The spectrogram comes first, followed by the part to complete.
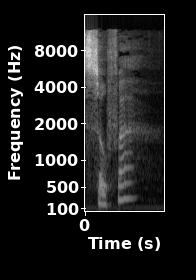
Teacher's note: you heard that uh sound and it's in an open syllable because there's no consonant sound after it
